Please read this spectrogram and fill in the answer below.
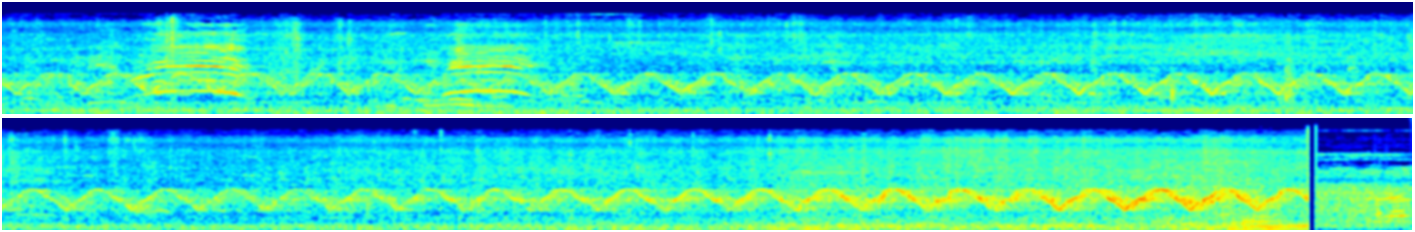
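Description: Emergency vehicle siren in a fast yelp, its pitch sweeping up and down about three times a second, over a low rumble of vehicle engines that grows louder. The siren cuts off suddenly near the end.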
